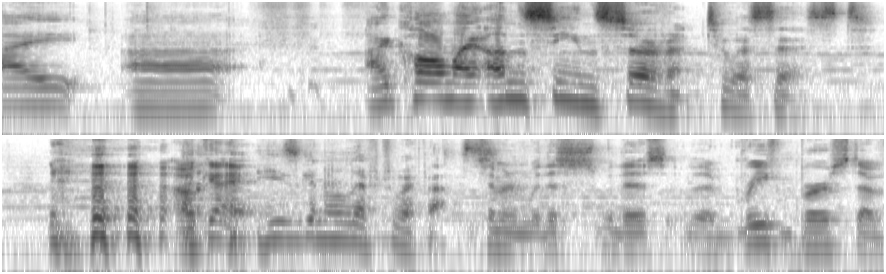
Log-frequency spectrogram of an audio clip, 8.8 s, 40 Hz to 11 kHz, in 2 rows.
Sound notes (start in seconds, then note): 4.6 laughs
